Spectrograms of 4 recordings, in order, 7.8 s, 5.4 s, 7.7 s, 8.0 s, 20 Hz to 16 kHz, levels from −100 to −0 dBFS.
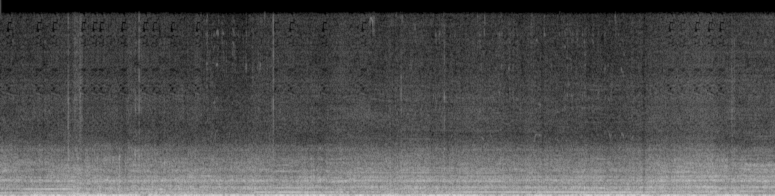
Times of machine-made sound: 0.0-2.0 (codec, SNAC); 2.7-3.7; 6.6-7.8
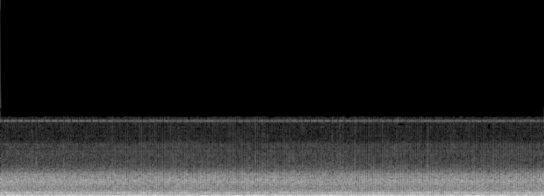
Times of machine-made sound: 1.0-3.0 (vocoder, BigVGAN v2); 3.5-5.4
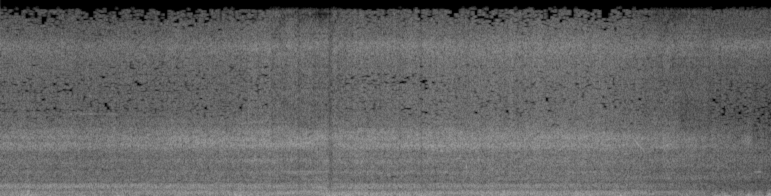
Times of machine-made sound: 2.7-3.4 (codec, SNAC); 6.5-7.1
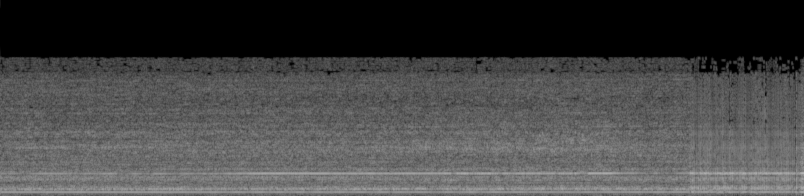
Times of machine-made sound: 6.9-8.0 (vocoder, BigVGAN v2)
